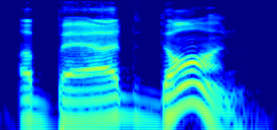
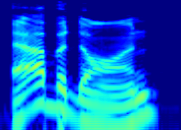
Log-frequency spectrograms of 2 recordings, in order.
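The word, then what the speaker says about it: Abaddon: the Antichrist is named Abad Dawn. People mispronounce it and say abdon or abadden, but it's just break it up a little bit. Just separate the letters out. It's a bad dawn.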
